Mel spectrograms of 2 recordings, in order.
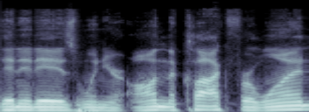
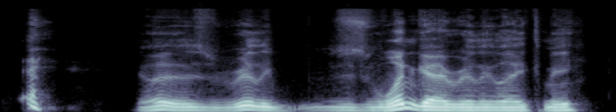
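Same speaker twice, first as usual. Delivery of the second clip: dopey, dim-witted, dummy-like dumb-guy voice; 5 dB quieter than usual. Mocking how Luke talks, doing a dumb-sounding impression of him. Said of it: "Luke sound like a dummy".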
